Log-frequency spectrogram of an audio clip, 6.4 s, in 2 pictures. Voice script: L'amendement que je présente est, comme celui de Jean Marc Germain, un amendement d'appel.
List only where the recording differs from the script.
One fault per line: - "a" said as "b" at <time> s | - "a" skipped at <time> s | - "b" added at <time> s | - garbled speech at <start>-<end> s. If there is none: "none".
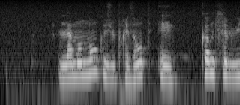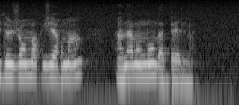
none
